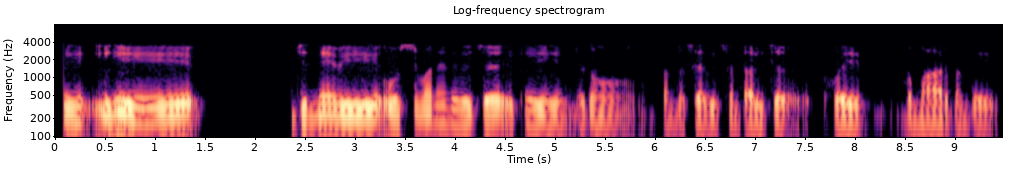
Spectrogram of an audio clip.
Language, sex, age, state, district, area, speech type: Punjabi, male, 45-60, Punjab, Amritsar, urban, conversation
